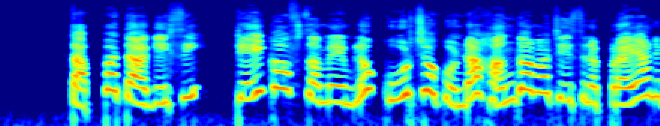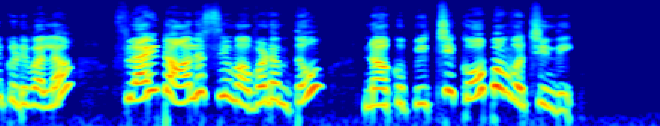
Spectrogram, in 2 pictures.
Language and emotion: Telugu, angry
